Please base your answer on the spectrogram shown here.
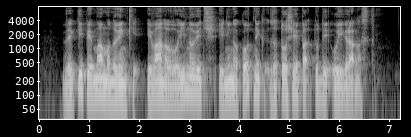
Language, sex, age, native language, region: Slovenian, male, 50-59, Slovenian, Savinja region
